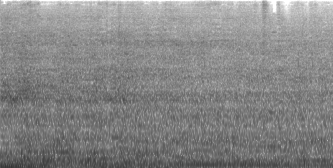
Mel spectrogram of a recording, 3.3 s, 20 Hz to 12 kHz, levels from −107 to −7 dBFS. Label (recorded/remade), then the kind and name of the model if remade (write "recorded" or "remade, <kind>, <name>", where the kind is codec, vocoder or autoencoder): remade, codec, SNAC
